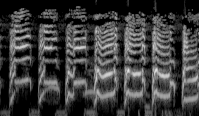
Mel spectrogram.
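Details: Golden Labrador puppies in a village giving high, shrill yelping barks, seven clear whining yelps spaced roughly every half second, each with a bent, wavering pitch, on a quiet background.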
